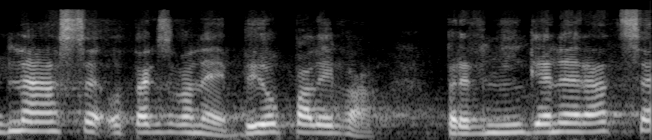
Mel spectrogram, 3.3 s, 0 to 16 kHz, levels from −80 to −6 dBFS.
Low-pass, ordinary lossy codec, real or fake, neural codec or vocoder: 10.8 kHz; Opus, 16 kbps; fake; vocoder, 24 kHz, 100 mel bands, Vocos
